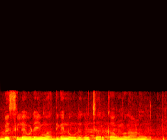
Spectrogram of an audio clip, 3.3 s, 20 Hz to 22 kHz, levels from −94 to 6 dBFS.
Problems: constant background noise, low volume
